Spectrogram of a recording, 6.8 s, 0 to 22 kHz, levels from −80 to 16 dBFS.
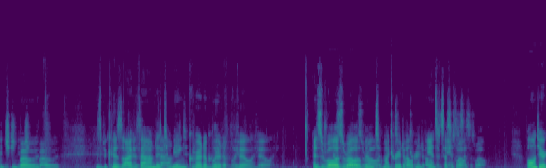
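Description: Throughout this speech clip every phrase is trailed by a thinner copy about a fifth of a second later and about 9 dB down: echo with no canceller, where the far end's loudspeaker feeds its microphone unchecked. From 4.77 s to the end the pace suddenly jumps to 1.9 times normal with unchanged pitch, sounding rushed, likely a time-stretched section squeezed by dropping short slices.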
